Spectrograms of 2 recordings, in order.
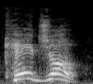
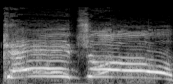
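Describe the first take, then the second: First: The title is said plainly, without extra energy. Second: The title is said loudly with excited energy.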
